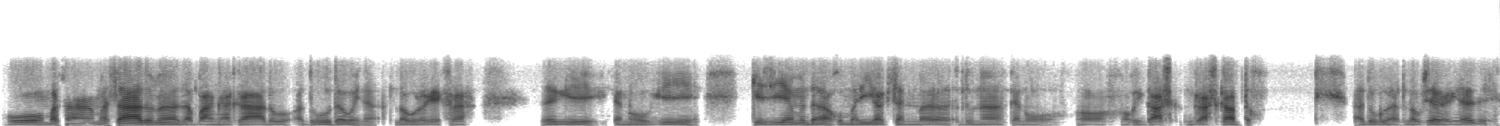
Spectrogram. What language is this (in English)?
Manipuri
